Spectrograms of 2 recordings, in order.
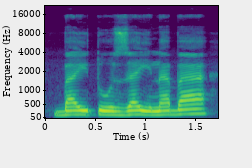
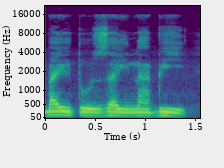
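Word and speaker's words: بيتُ زينبَ: Makanya dia dibaca baitu zainaba bukan baitu zainabi.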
